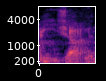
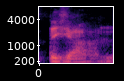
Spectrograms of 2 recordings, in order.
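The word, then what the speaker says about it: Bijan: That's how you pronounce his name. It's not Bejon, it's Bjon. like Deon Mustard.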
